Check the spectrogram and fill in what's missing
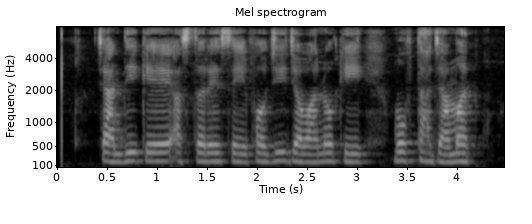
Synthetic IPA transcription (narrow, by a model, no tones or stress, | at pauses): t͡ʃãːnd̪ikeɐ̰st̪əɾesefɔːd͡ʒid͡ʒɐʋaːnõkimʊft̪ɦɐd͡ʒaːmət̪̚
